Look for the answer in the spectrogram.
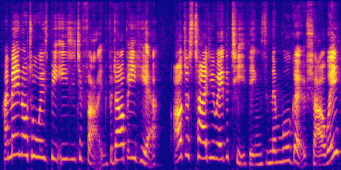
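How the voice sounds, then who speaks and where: A woman's voice: sits high, sing-song, fast talker, bright, forceful tone, pitched above the performer's own voice, exaggerated voice. A woman voicing a kindly, hospitable old lady in a children's storybook. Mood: reassuring.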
